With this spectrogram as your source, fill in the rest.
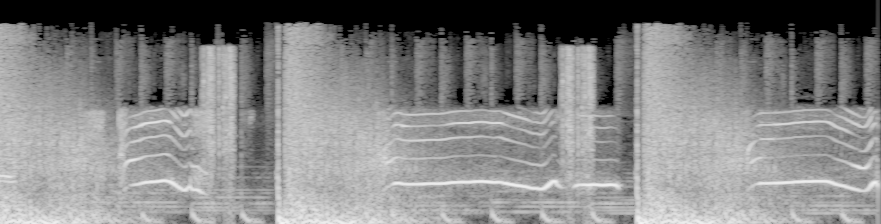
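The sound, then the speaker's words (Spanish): A machine-gun sound effect: three loud bursts of rapid fire, each followed by a long, shrill, wavering scream that holds a high pitch before the next volley cuts in. “Y que la chica sexy, aparte de darle unos plomazos, se eche un grito ametralladora.”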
